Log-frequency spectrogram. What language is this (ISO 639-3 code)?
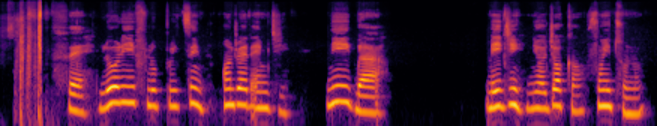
yor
